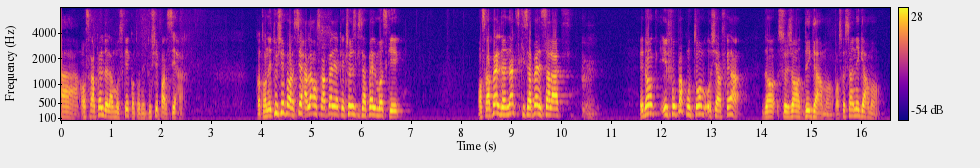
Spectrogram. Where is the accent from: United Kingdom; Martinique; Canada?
Martinique; Aux Antilles, hier, je parlais de ça avec un Guadeloupéen. Chez nous, en Martinique, c'est le même cas.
